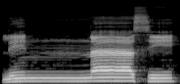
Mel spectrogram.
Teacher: نون مشدد ہے، غنہ کریں گے، آواز ناک میں چھپائیں گے، سین میں سیٹی کی آواز پیدا کرنی ہے، سین کو باریک کرنا ہے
